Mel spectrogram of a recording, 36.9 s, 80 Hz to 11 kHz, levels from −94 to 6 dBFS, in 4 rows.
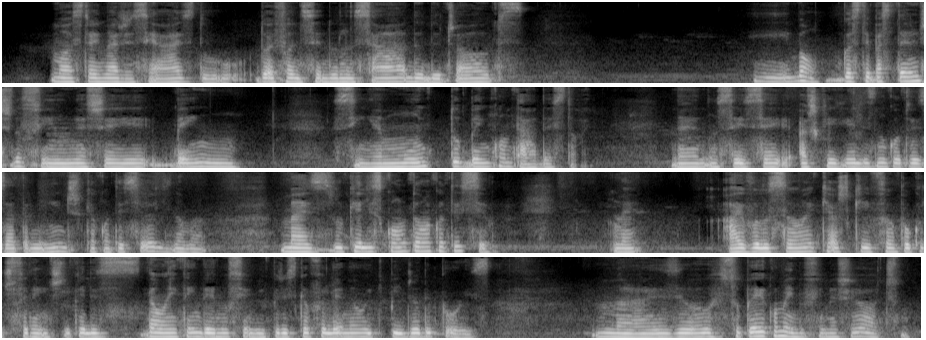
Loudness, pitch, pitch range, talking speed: -20 LUFS, 150 Hz, 140-155 Hz, 135 wpm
